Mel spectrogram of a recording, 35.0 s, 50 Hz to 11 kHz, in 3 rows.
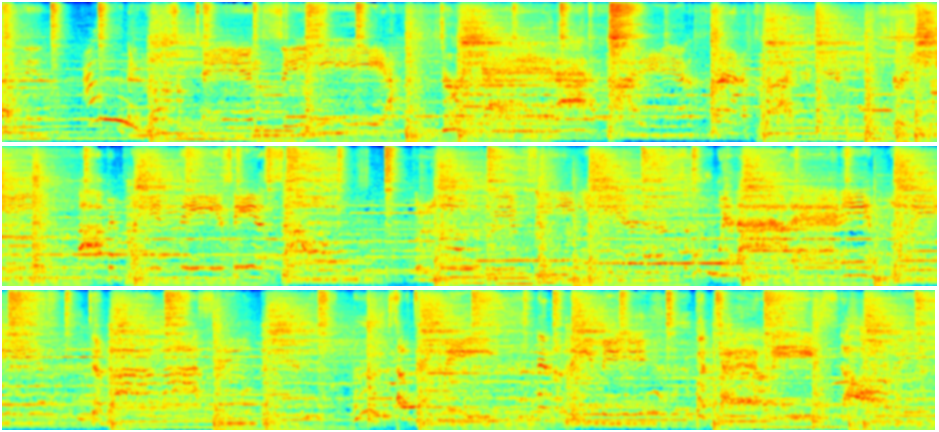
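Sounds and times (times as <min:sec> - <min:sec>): drum kit: 0:00.0 - 0:35.0
electric guitar: 0:00.0 - 0:35.0
fiddle: 0:00.0 - 0:35.0
man singing lead: 0:00.0 - 0:35.0.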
